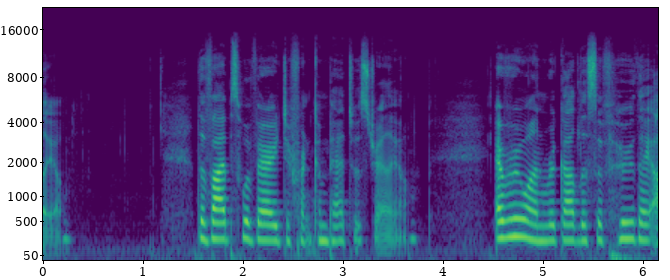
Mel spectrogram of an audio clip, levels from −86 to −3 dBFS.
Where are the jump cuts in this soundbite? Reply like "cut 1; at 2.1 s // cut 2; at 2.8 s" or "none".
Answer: none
